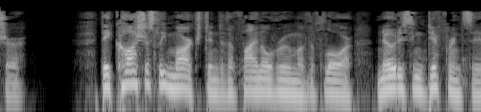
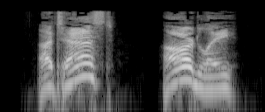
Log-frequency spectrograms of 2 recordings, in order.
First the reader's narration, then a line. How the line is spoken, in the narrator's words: Tom roared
